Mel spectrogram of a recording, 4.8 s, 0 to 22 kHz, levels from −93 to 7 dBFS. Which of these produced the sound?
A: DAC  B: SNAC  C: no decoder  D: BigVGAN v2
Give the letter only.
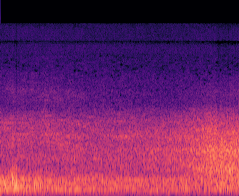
D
